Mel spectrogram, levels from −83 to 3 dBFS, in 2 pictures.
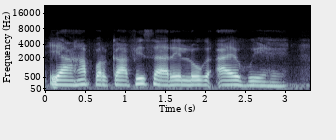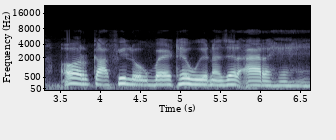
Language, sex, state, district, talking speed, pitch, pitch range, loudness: Hindi, female, Punjab, Kapurthala, 155 wpm, 185 Hz, 170-195 Hz, -16 LUFS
